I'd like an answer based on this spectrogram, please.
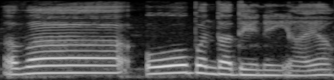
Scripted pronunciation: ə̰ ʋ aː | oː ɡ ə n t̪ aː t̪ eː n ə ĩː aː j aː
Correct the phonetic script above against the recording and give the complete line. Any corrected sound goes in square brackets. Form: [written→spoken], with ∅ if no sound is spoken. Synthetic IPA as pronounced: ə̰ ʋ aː | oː [ɡ→b] ə n [t̪→d̪] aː [t̪→d̪] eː n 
